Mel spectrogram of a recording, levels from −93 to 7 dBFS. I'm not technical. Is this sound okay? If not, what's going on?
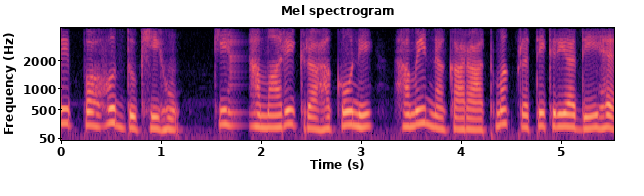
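No. A call audio freeze happens from 1.70 to 1.91 s. The speech stalls and holds on as a fading buzz for about 0.18 s. Then it resumes where it stopped. Nothing is lost, but it runs later. The likely cause is network data arriving late.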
